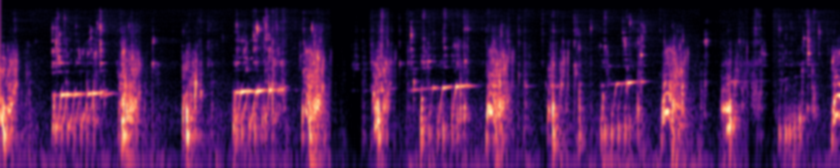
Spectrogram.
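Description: Liquid sloshes and gurgles in a glass vessel.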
